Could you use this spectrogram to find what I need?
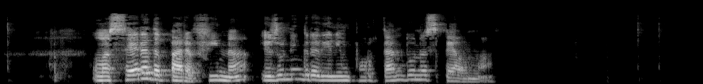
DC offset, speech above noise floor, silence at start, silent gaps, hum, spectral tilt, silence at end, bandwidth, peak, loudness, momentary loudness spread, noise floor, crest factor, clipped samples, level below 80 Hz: under 0.1%; over 72 dB; 0.55 s; none; none; -3 dB/octave; 2.1 s; 11.5 kHz; 0 dBFS; -17 LUFS; 12 LU; under -90 dBFS; 20 dB; under 0.1%; -66 dBFS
